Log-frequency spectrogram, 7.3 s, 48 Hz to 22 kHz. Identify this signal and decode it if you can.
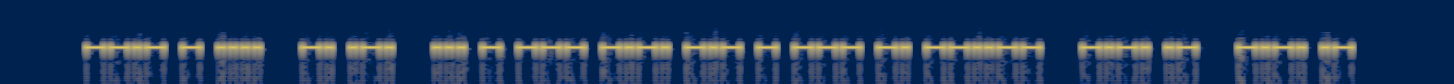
Morse code, heard as a keyed tone, about 40 wpm, 700 Hz. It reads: QTH NR STOCKTON, CA CA
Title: Practice QSO - Exchange 1 - Beginning - 40wpm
